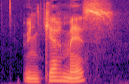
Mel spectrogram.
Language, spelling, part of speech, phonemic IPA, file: French, kermesse, noun, /kɛʁ.mɛs/, Fr-kermesse.ogg
- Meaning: kirmess, fair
